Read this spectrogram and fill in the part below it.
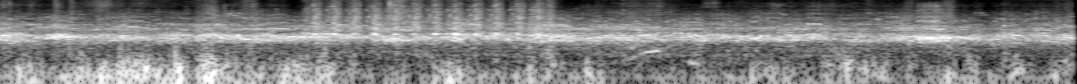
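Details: A flock of migrating common cranes in Hungary gives loud trumpeting calls that overlap continuously, with low rumbling wind or traffic noise underneath.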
